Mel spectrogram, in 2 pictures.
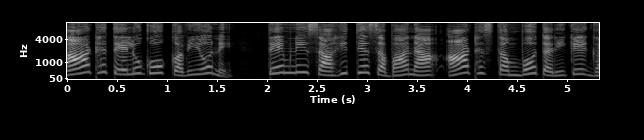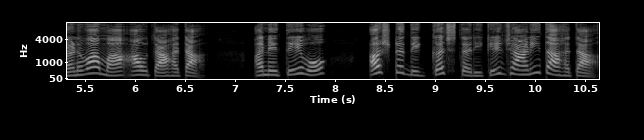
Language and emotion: Gujarati, neutral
